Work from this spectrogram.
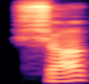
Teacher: श का उच्चारण स्थान है तो यह है तालु।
